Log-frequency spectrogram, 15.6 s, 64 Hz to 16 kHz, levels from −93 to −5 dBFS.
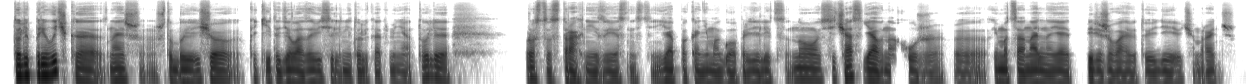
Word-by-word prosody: то 115 - +8
ли 120 +1 +8
привычка, 115 - +5
знаешь, 90 0 0 0.2
чтобы 80 -1 0
ещё 85 0 +1
какие-то 85 -1 -3
дела 75 -1 +3
зависели 75 0 -1
не 80 - -1
только 75 -1 -3
от 75 - -8
меня, 75 -3 -5
то 105 - -2
ли 100 -6 +1 0.9
просто - - -1
страх 75 -5 +1
неизвестности. 75 0 -4
Я 80 0 +1
пока 80 - -5
не 75 0 -1
могу 75 0 -1
определиться. 75 +1 -3
Но 90 -1 +1
сейчас 100 +5 +1
явно 75 -4 +4
хуже, 75 0 -5
э, 70 -2 -5
эмоционально 80 -1 +2
я 75 0 0 0.2
переживаю 75 -3 0
эту 75 +2 -3
идею, 75 -1 -2
чем - - -9
раньше. 75 0 -4
75 Hz, 135 wpm, -24 LUFS, 75-85 Hz, 0.9 s, то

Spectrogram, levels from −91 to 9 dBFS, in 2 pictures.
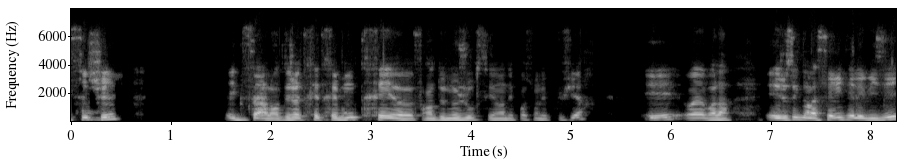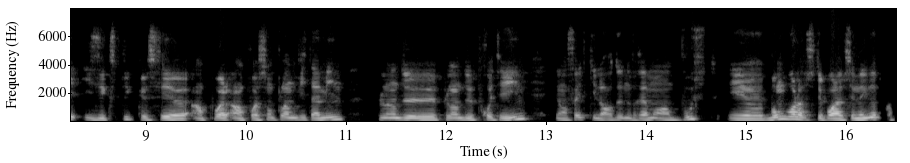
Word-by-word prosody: séchée 145 +5 +1 1.1
Exa 110 -2 +1
alors, 100 -1 +1
déjà, 120 +3 +2
très, 125 +2 -2
très 125 -1 -1
bon, 135 +5 +1
très, 135 -2 +2
heu, 110 -3 +5
enfin, 105 0 -4
de 110 +2 -1
nos 115 +1 +4
jours, 115 +1 0
c'est 115 -2 -13
1 110 0 -4
des 105 - -6
poissons 110 +1 -15
les 105 - -9
plus 105 +1 -26
chers 145 +9 -7 0.5
et 135 +4 -3
ouais, 125 0 +3
voilà. 110 -2 +1 0.3
Et 130 -2 +5
je - - +4
sais 145 +3 0
que - - -2
dans 130 - +4
la 115 - +8
série 130 +5 +2
télévisée, 125 +5 +4
ils 110 -4 -8
expliquent 150 +8 -10
que 120 - -7
c'est, 115 +1 0
heu, 105 0 +4
un 105 - -4
poil 115 +2 0
un - - 0
poisson 115 +3 -7
plein 130 +2 -4
de 125 - -2
vitamines, 125 +6 -3 0.3
plein 130 0 -3
de 115 -2 +2
plein 125 0 -5
de 115 -2 -2
protéines 120 - -2 0.3
et - - -15
en 105 - -9
fait, 140 +7 -9
qui - - -15
leur 105 -1 -5
donne 120 0 -8
vraiment 115 +1 -5
un - - -8
boost 160 - -7 0.2
et 105 -1 -4
heu, 100 -1 0
bon, 135 - 0
voilà, 170 -4 +3
c'était 115 - -8
pour 110 - +7
la 110 - +7
petite 110 - -9
anecdote, 130 +6 +3
quoi. 105 - -21
120 Hz, 245 wpm, -24 LUFS, 110-130 Hz, 1.1 s, la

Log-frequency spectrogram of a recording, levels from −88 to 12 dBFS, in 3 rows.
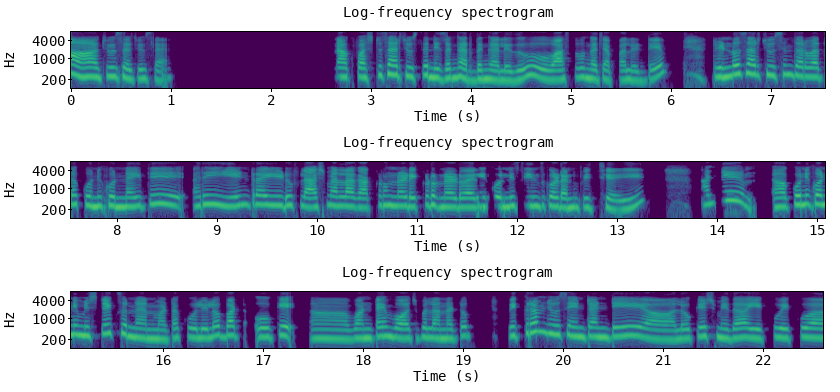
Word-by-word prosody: ఆ! 255 0 +5
చూసా, 255 -2 0
చూసా. 210 -3 -5 1.8
నాకు 250 -1 +3
ఫస్ట్ 245 +3 0
సారి 295 -3 +5
చూస్తే 260 +2 -2
నిజంగా 230 +2 +1
అర్థం 210 +2 -1
కాలేదు, 195 +1 0 0.3
వాస్తవంగా 215 +2 +1
చెప్పాలంటే. 200 +1 -4 0.6
రెండోసారి 305 +5 +3
చూసిన 295 +2 -1
తర్వాత 250 0 0
కొన్ని, 265 -1 +3
కొన్ని 250 -2 +3
అయితే, 265 +5 -2 0.4
"అరే! 305 +2 0 0.3
ఏంట్రా 300 +1 -1
ఈడు 280 0 +1
ఫ్లాష్మన్ 270 +2 +1
లాగా 250 -2 +2
అక్కడున్నాడు, 270 +1 0
ఇక్కడున్నాడు 245 -3 +1
అని 250 +1 0
కొన్ని 260 0 +2
సీన్స్ 270 -1 -2
కూడా 255 -3 +3
అనిపించాయి. 230 -2 -2 0.7
అంటే 365 +7 -2 0.5
ఆహ్, 250 0 +2
కొన్ని 295 0 +4
కొన్ని 300 -1 +4
మిస్టేక్స్ 320 +5 0
ఉన్నాయన్నమాట 225 -4 0
కూలీలో 235 +2 0
బట్ 280 -4 +1 0.2
ఓకె 250 +3 +3 0.3
ఆహ్, 220 -1 -3
1 230 0 +1
టైమ్ 265 0 +2
వాచబుల్ 225 +1 -1
అన్నట్టు 220 +4 -2 0.5
'విక్రమ్' 340 +7 +2
చూసి 300 -1 -1
ఏంటంటే 255 0 +1 0.3
ఆహ్, 205 -1 -2
లోకేష్ 260 +4 -3
మీద 225 0 -2 0.3
ఎక్కువ, 230 +4 -7
ఎక్కువ 245 +2 -3
250 Hz, 140 wpm, -24 LUFS, 225-275 Hz, 1.8 s, ఆ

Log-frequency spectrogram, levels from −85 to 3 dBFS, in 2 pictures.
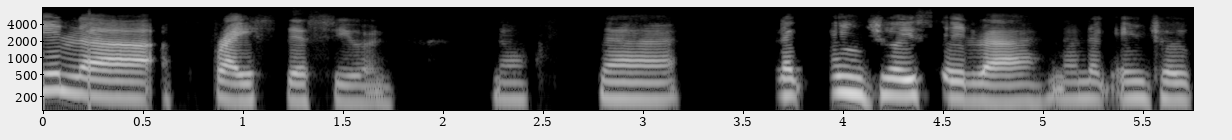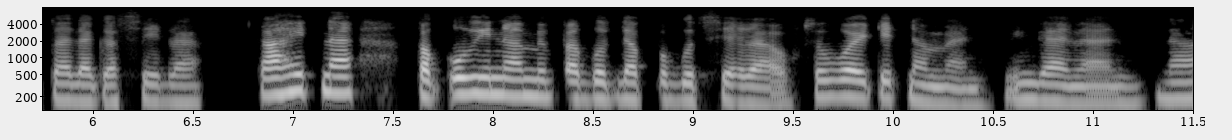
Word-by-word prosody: nila, 235 -6 +5 0.6
priceless 175 -2 0
yun 160 -1 -7 0.6
'no, 180 -1 -8 0.4
na, 185 -1 0 0.8
nag-enjoy 215 -1 +4
sila, 170 -3 +2
na - - -7
nag-enjoy 185 -1 -3
talaga 165 -2 -2
sila. 160 -2 -6 0.3
Kahit 230 +4 +5
na 230 -1 +4 0.3
pag-uwi 220 +3 +4
namin 205 -1 +1
pagod 185 -2 0
na 180 -1 0
pagod 175 -2 -5
sila, 155 -4 -2
so 195 0 -4
worth 195 -2 +3
it 185 - -5
naman, 145 -6 -6
yung 180 - -5
gano'n, 155 -3 -3 0.2
'no? 180 0 -4
180 Hz, 135 wpm, -24 LUFS, 170-205 Hz, 0.8 s, nila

